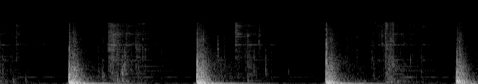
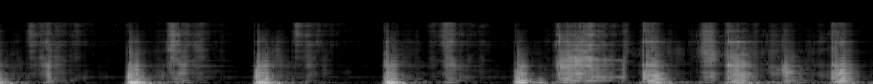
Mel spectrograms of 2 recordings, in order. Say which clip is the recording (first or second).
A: first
